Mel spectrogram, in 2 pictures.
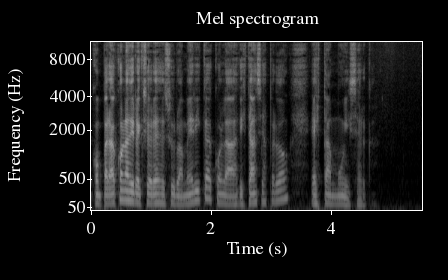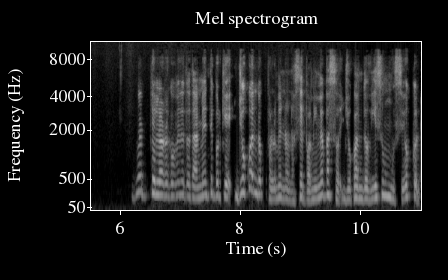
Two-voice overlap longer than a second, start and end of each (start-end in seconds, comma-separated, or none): none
